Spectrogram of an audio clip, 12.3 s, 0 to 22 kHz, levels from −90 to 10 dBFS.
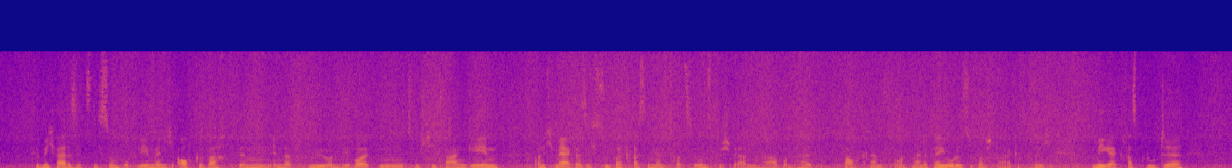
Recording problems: hiss; loud; throughout; 5 dB below the speech

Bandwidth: 15 kHz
